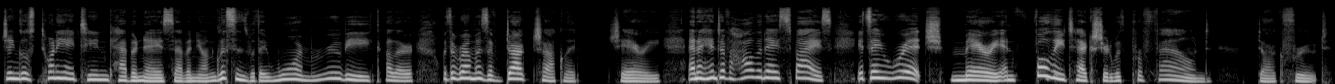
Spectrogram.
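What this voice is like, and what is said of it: Mock commercial announcer voice. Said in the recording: “let me put my announcer voice ... on ... I'll do my best Hallmark voice ... You have a better announcer voice than I do”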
